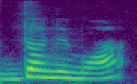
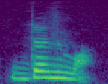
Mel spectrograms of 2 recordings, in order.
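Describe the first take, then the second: First: "donne-moi" with the E spoken, don-ne-moi; sounded E. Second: "donne-moi" with the E swallowed, donn'moi; silent E. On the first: Teacher shows the right way to say "donne-moi". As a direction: say "donne-moi" in three syllables. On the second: Teacher shows the wrong way to say "donne-moi". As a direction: say "donne-moi" in two syllables. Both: Shown as a demonstration. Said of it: "et non pas donne-moi".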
